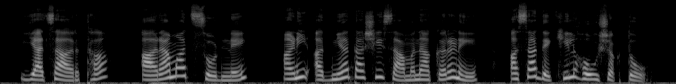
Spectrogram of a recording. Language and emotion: Marathi, neutral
